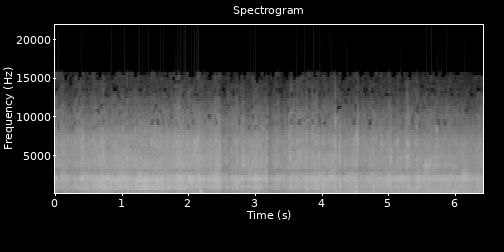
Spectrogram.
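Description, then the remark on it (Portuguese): An audience in São José dos Campos claps steadily for Jesus, the dense, sustained applause of many hands filling the whole clip at a loud, even level, with faint voices and cheers mixed underneath. “Pode aplaudir Jesus.”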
